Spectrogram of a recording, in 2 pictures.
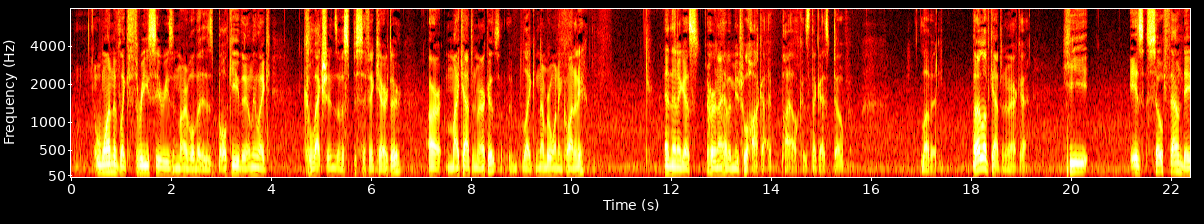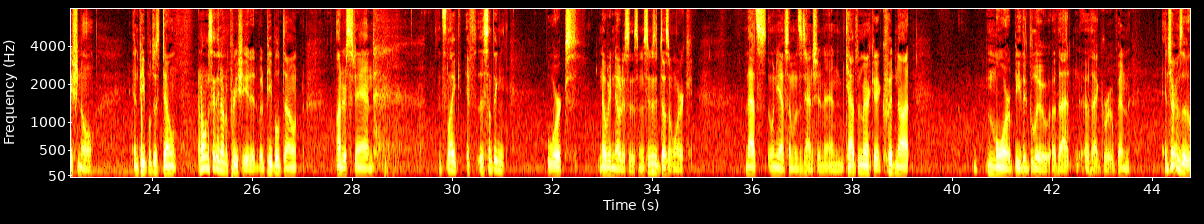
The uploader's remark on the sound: Out in the cold. Today I took things to nature to do another outdoor recording, so apologies for any noises/audio quality because of that. I can definitely see why relaxing in a park is more enjoyable in the breezy Summer weather than the frozen winds of Winter.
